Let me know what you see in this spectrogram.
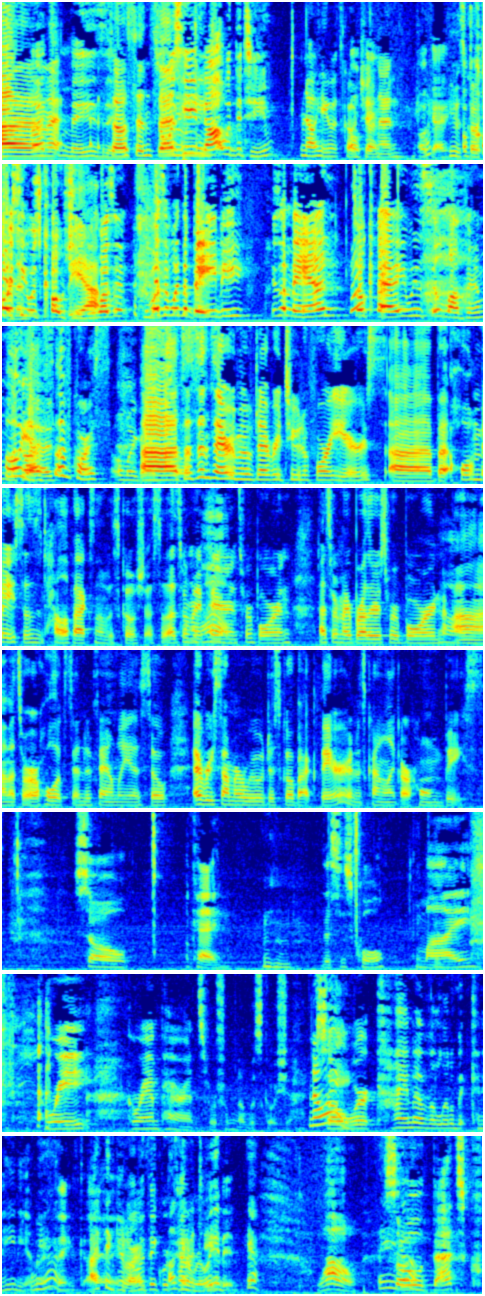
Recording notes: Live from AdventHealth Center Ice.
